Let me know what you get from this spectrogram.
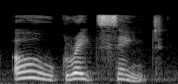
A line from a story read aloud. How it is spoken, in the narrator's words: cried out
